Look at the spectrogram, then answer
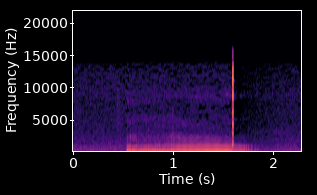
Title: my snoring cat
